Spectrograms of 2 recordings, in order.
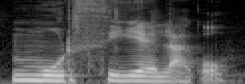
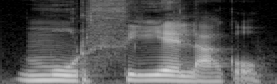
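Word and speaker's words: murciélago: probably have worked out the pronunciation of this word in Spanish is more fear level more fear Lago again focus on the vowels okay morphia Lago it's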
